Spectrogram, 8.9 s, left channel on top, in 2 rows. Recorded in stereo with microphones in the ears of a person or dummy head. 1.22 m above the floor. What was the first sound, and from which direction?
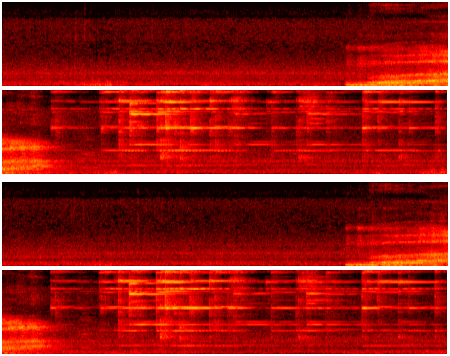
Laughter, 25° right (ahead or behind).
